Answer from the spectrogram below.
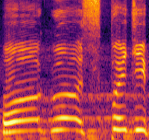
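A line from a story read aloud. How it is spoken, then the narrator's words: Moaning. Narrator (Russian): простонал Тримбл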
